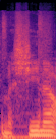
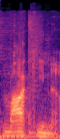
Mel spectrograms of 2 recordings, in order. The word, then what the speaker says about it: Machina: I don't know why people can call me a demon ex machinae or machina I don't know why people that can't pronounce this game correctly but it's a man ex machina okay machina that's how you say the name of the game all right so we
